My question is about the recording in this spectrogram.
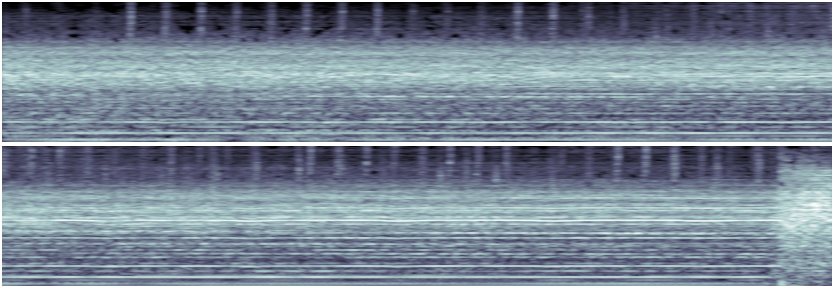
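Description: Instrumental drone doom metal: a fuzz-distorted electric guitar in drop-C holding one chord that rings on steadily with no new notes, until a fresh chord is struck at the very end.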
